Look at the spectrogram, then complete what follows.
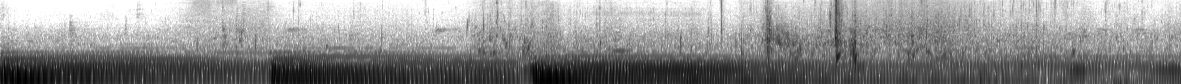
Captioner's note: sad piano music; water plops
